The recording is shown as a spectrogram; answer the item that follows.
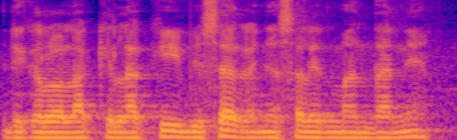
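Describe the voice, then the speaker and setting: Joking ustadz lecturing. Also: male voice, on the low side, little pitch movement, fast, a little mellow. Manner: joking, colloquial, reads Arabic phrases then explains. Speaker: ustadz teaching a religious study class. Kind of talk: casual Islamic study lecture.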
